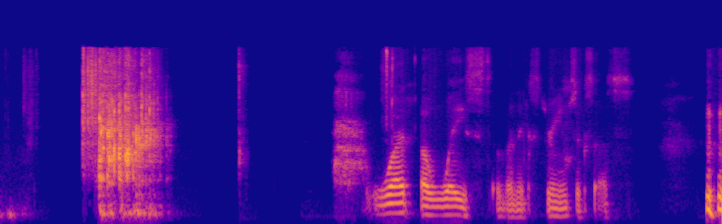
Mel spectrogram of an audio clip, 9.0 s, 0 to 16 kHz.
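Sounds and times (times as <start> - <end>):
dice rolling on a hard tabletop: 1.0 - 2.2
speech: 4.7 - 7.9, 8.8 - 9.0.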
